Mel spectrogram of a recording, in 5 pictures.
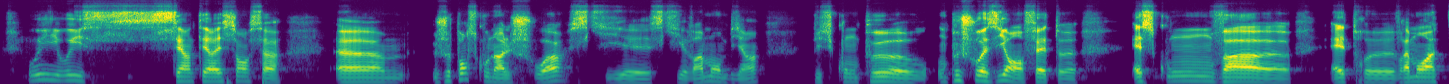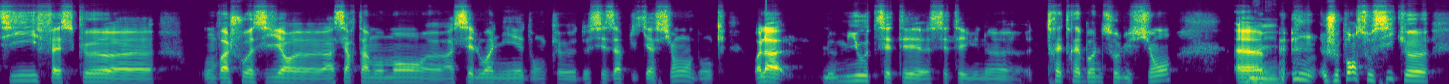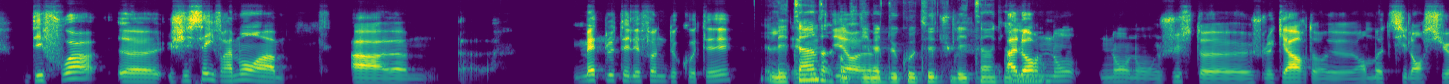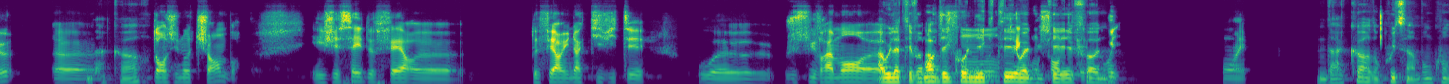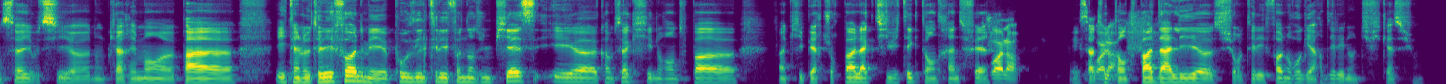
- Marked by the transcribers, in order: drawn out: "c'est"; put-on voice: "mute"; throat clearing; tapping; stressed: "d'aller"
- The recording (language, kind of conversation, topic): French, podcast, Comment les réseaux sociaux influencent-ils nos amitiés ?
